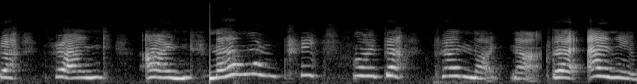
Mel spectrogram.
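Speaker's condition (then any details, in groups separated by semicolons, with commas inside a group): Cerebral palsy; not quadriplegic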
